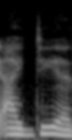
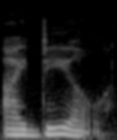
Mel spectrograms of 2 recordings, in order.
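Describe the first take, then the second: First: It is said without an L sound at the end. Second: It ends with an L sound, West Virginian style.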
